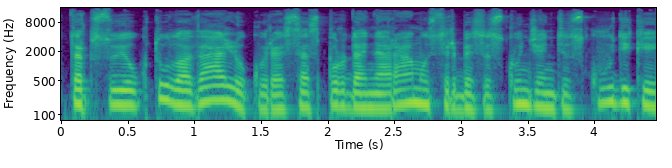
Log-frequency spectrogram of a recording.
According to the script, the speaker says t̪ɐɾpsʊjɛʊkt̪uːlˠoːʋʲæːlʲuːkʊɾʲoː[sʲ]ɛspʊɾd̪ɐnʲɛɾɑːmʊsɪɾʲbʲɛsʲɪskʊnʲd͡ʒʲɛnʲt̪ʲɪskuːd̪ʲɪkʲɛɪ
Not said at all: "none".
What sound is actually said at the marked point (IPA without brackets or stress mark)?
sʲ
